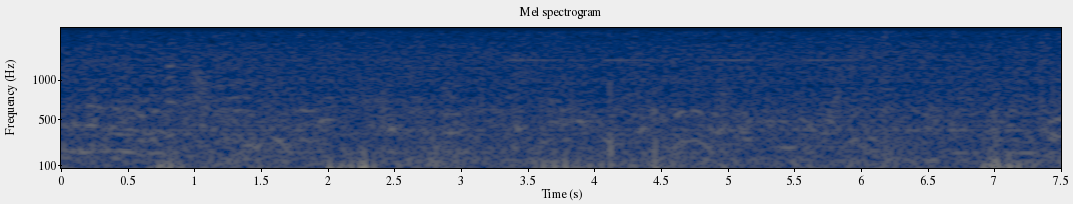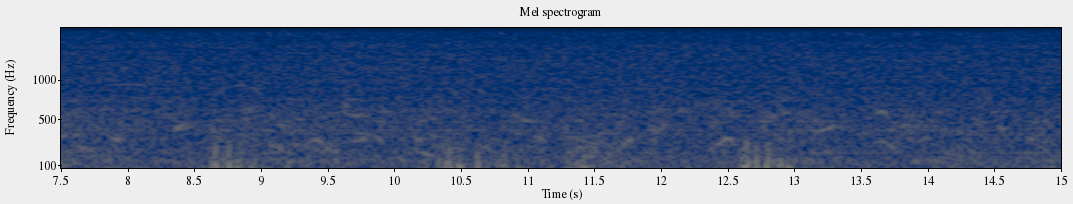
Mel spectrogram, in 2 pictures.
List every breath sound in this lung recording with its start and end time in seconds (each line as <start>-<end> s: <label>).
0.51-1.10 s: inhalation
0.51-1.10 s: crackles
1.90-2.39 s: inhalation
1.90-2.39 s: crackles
3.48-4.18 s: inhalation
3.48-4.18 s: crackles
6.84-7.41 s: inhalation
6.84-7.41 s: crackles
8.49-9.06 s: inhalation
8.49-9.06 s: crackles
10.24-11.06 s: inhalation
10.24-11.06 s: crackles
11.25-11.91 s: exhalation
11.25-11.91 s: crackles
12.60-13.15 s: inhalation
12.60-13.15 s: crackles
